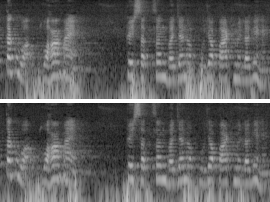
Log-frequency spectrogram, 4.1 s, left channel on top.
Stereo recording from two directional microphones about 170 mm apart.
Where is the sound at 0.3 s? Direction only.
15° right (ahead or behind).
